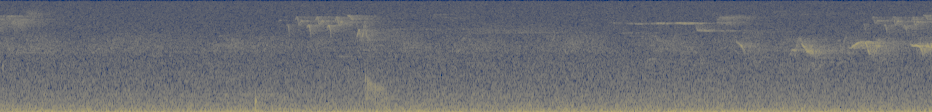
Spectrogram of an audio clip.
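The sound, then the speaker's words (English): A magnolia warbler sings short, high, sweet phrases, repeated about three times, fairly faint against a steady background hiss of outdoor noise. “This is a magnolia warbler. Just that wee wee wee wee wee.”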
